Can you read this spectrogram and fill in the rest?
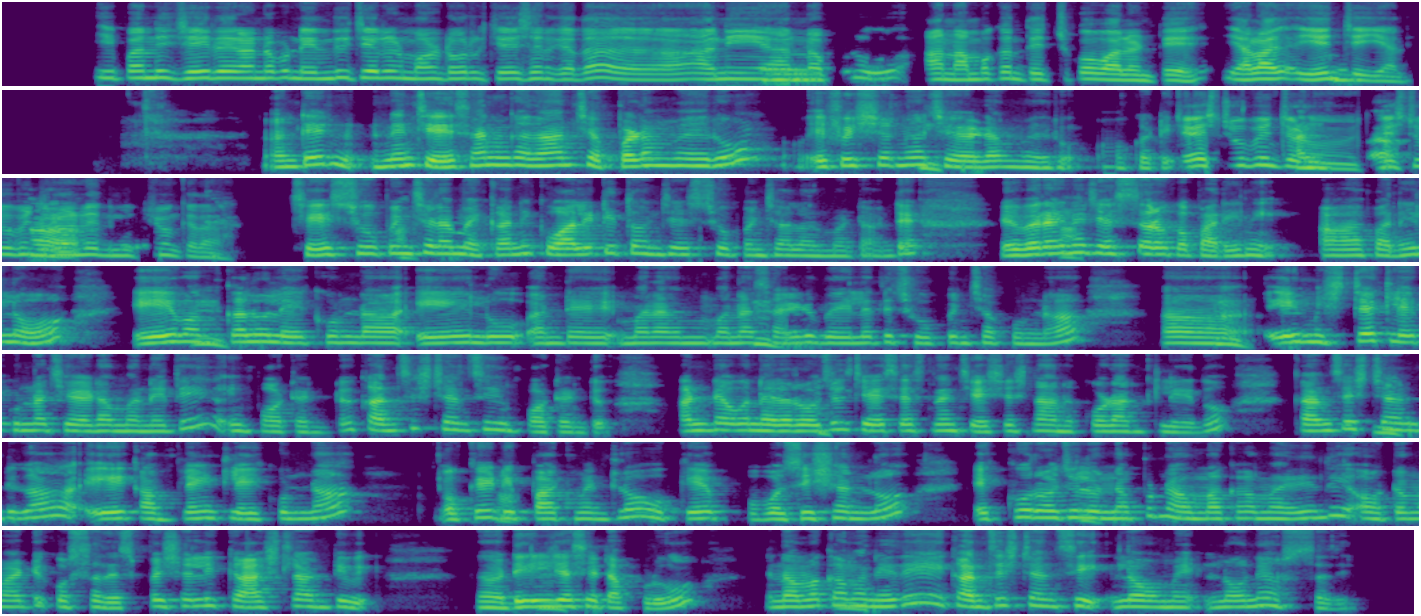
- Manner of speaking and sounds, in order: in English: "ఎఫిషియంట్‌గా"; in English: "క్వాలిటీతోని"; in English: "సైడ్"; in English: "మిస్టేక్"; in English: "కన్సిస్టెన్సీ"; in English: "కన్సిస్టెంట్‌గా"; in English: "కంప్లెయింట్"; in English: "డిపార్ట్‌మెంట్‌లో"; in English: "పొజిషన్‌లో"; in English: "ఆటోమేటిక్‌గొస్తది. ఎస్పెషల్లీ క్యాష్‌లాంటివి"; in English: "డీల్"
- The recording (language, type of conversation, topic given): Telugu, podcast, మీరు తప్పు చేసినప్పుడు నమ్మకాన్ని ఎలా తిరిగి పొందగలరు?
